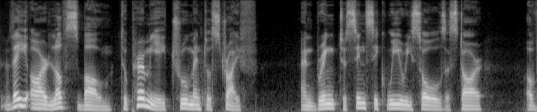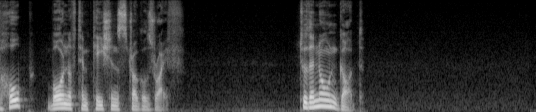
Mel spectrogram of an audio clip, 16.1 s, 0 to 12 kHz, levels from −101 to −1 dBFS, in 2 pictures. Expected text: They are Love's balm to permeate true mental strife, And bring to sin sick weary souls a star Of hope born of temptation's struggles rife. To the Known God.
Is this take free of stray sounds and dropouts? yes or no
yes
